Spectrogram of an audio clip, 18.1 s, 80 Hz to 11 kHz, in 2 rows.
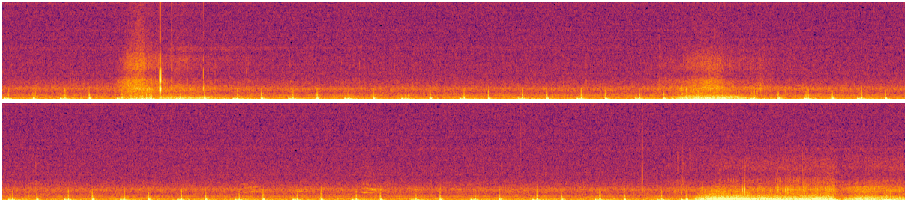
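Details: Recording of one's own heartbeat with the fan off, made shortly after the heart began feeling unusually thumpy: steady loud thumps at roughly 105 bpm with whooshing bursts and low hum; valve and blood-rush sounds reportedly audible.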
